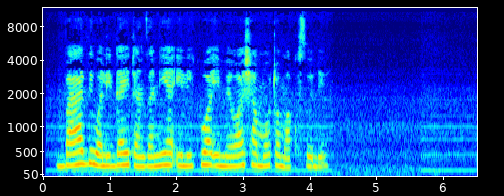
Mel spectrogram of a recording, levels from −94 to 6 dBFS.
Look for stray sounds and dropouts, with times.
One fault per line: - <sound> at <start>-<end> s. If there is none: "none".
none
